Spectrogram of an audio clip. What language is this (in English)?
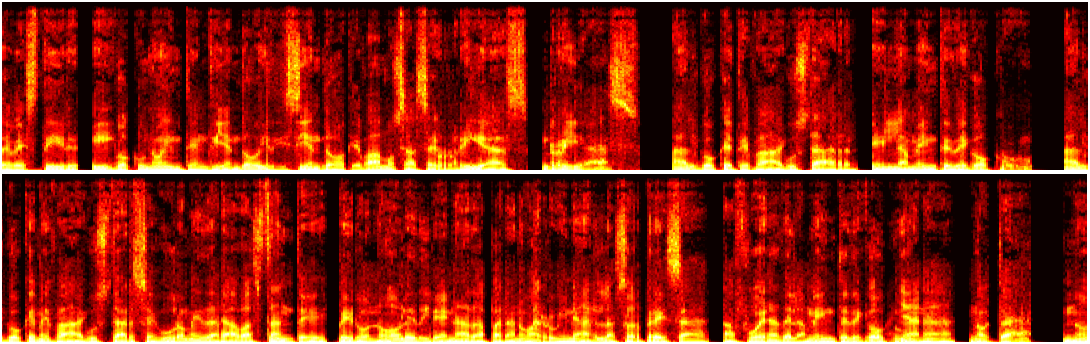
Spanish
